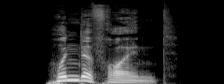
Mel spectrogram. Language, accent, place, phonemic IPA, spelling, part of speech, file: German, Germany, Berlin, /ˈhʊndəˌfʁɔɪ̯nt/, Hundefreund, noun, De-Hundefreund.ogg
- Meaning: doglover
